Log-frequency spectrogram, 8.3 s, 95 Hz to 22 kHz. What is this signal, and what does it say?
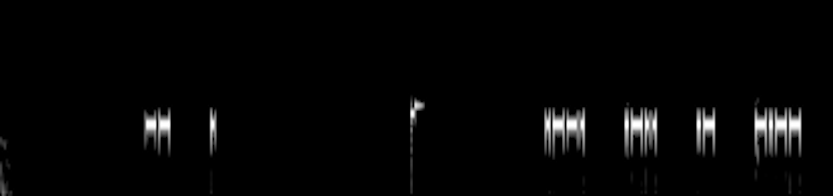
Morse code, heard as a keyed tone, about 36 wpm, spaced as for 16 wpm, 700 Hz. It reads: ME PLAY
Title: 4x Character Spacing - Top 200 Words - 35wpm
